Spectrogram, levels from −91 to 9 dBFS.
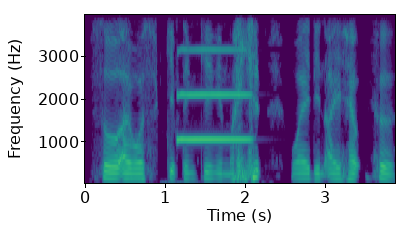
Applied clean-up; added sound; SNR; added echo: classical method spectral subtraction.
